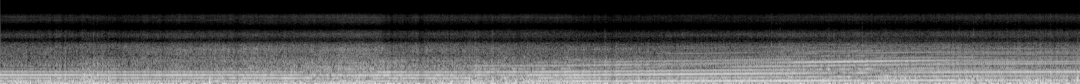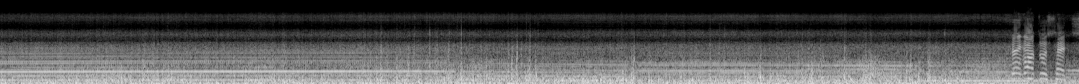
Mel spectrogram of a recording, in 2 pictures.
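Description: A Honda CB 1000R motorcycle pulls hard along a highway, its engine note climbing steadily through the revs with loud wind rush throughout, recorded close from the rider's position.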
